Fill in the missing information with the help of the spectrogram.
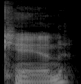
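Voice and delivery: "Can" ending on a drawn N, pitch rising; no final T. Shown as a demonstration. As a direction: let "Can" end on N, without any T. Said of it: "difficulty with the T at the end".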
